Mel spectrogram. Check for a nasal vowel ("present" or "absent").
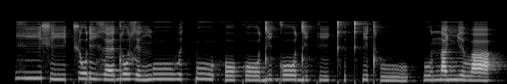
absent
